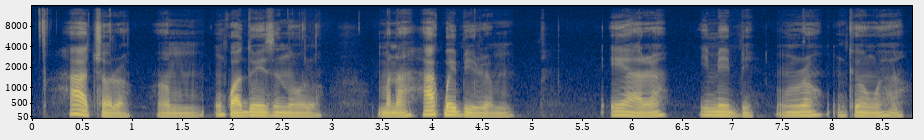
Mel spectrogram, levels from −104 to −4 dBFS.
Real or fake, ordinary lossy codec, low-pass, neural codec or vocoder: real; none; 14.4 kHz; none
